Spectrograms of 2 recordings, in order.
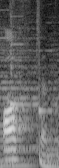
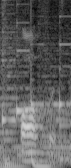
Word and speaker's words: often: some pronounce this as often now strictly speaking often is not wrong but the more common pronunciation is with the T silent so I recommend that you always say often one word that's often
